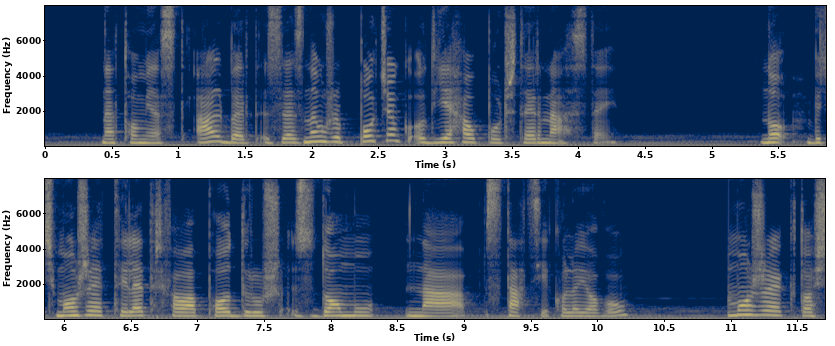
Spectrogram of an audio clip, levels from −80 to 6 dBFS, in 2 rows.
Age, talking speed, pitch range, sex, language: 10-29, 110 wpm, 200-230 Hz, female, Polish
